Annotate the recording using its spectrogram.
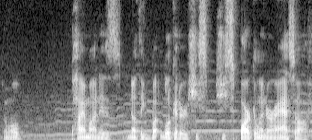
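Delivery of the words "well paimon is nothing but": ordinary delivery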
